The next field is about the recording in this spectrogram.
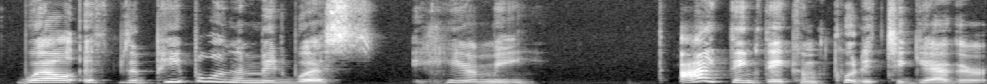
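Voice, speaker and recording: Recorded dry and close with no echo, a woman speaks at a moderate pace with a fairly high pitch and vocal fry. Her pitch swings very widely. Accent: New York. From Bronx, New York. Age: middle-aged. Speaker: former phone company worker. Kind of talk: casual talk to camera.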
